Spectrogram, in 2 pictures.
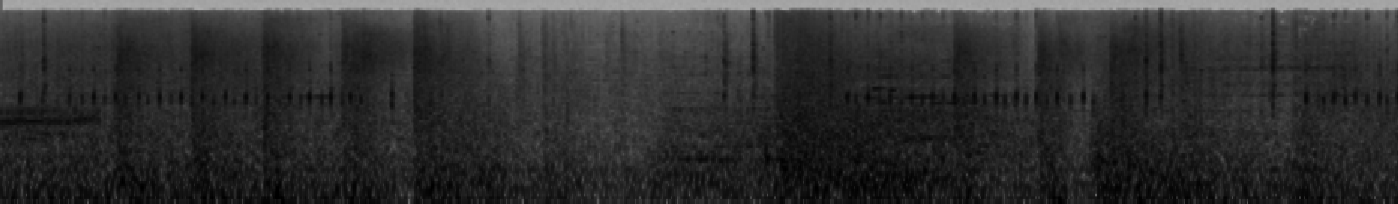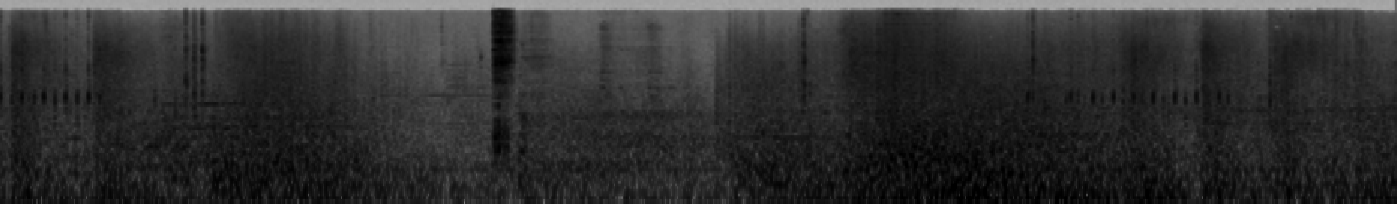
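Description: A sword clashes and slashes with sharp metallic hits.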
